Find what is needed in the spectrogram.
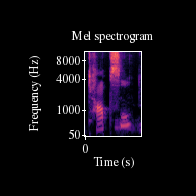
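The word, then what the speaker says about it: topsail: main sale and your top sale more commonly pronounced mainil and topsil I've never heard of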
